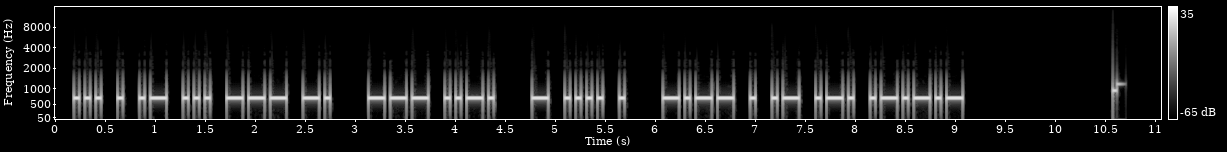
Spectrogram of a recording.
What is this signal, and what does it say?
Morse code, heard as a keyed tone, about 22 wpm, 700 Hz. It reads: SEASON OF THE YEAR.
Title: Sentences from Top 1400 Words 22wpm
